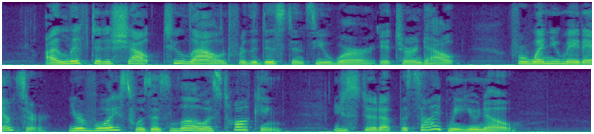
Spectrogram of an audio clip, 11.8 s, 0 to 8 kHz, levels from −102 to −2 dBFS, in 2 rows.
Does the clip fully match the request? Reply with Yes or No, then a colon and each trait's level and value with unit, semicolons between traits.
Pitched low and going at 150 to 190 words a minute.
No: high, 230 Hz; average, 170 wpm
